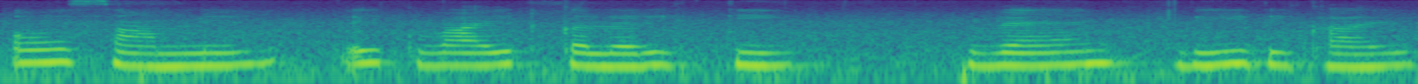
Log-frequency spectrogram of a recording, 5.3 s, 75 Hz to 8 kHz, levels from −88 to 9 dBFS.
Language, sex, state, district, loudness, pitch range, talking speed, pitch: Hindi, female, Madhya Pradesh, Dhar, -13 LUFS, 210-235 Hz, 100 wpm, 215 Hz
